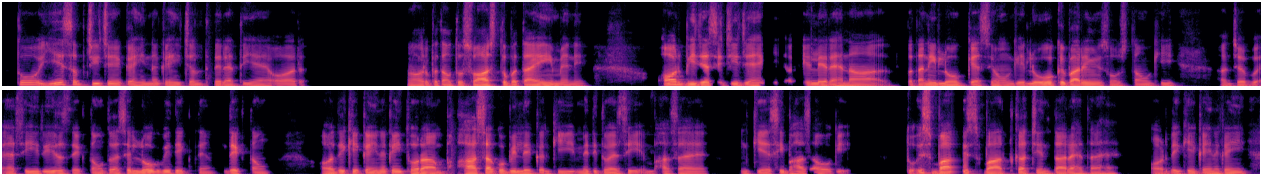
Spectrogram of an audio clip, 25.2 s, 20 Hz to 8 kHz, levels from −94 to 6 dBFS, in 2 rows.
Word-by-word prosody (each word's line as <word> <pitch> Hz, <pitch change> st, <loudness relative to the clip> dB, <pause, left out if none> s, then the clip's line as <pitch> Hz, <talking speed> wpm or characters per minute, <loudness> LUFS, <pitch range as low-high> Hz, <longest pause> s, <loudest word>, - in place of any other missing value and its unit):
तो 180 Hz, 0 st, 0 dB
ये 160 Hz, +8 st, +2 dB
सब 170 Hz, -1 st, -1 dB
चीज़ें 150 Hz, -1 st, +1 dB
कहीं 125 Hz, +2 st, -1 dB
न 130 Hz, 0 st, -2 dB
कहीं 125 Hz, 0 st, -2 dB
चलते 110 Hz, +1 st, -4 dB
रहती 110 Hz, -1 st, -3 dB
है 110 Hz, -2 st, -4 dB
और 100 Hz, +1 st, -4 dB, 1.1 s
और 100 Hz, +1 st, 0 dB
बताऊँ 105 Hz, +1 st, -1 dB
तो 115 Hz, -, 0 dB
स्वास्थ्य 110 Hz, +1 st, +4 dB
तो -, -, +2 dB
बताया 105 Hz, +1 st, +3 dB
ही 115 Hz, -1 st, +2 dB
मैंने। 100 Hz, 0 st, -4 dB, 0.8 s
और 160 Hz, +1 st, +7 dB
भी 155 Hz, 0 st, +3 dB
जैसी 135 Hz, -3 st, +4 dB
चीज़ें 120 Hz, -1 st, -1 dB
हैं 115 Hz, -, +1 dB
कि -, -, -21 dB
अकेले 115 Hz, +1 st, -1 dB
रहना 105 Hz, -1 st, +1 dB, 0.5 s
पता 110 Hz, +2 st, 0 dB
नहीं 120 Hz, -1 st, +2 dB
लोग 105 Hz, 0 st, +1 dB
कैसे 105 Hz, +1 st, -1 dB
होंगे? 95 Hz, 0 st, -3 dB
लोगों 100 Hz, +5 st, +3 dB
के 130 Hz, +3 st, +2 dB
बारे 120 Hz, 0 st, +5 dB
में 125 Hz, -1 st, -1 dB
सोचता 110 Hz, -1 st, -7 dB
हूँ 110 Hz, -1 st, -5 dB
कि 105 Hz, 0 st, -7 dB, 0.4 s
अ, -, -, -4 dB
जब 95 Hz, +3 st, -3 dB
ऐसी 100 Hz, +2 st, -2 dB
रील्स 110 Hz, +2 st, 0 dB
देखता 100 Hz, 0 st, -5 dB
हूँ 110 Hz, +2 st, -4 dB
तो 120 Hz, +1 st, -1 dB
ऐसे 120 Hz, +3 st, -1 dB
लोग 125 Hz, +3 st, +2 dB
भी 125 Hz, -, +3 dB
देखते 110 Hz, -1 st, -4 dB
हैं 110 Hz, -, -9 dB
देखता 105 Hz, 0 st, +1 dB
हूँ 110 Hz, +1 st, -6 dB, 0.5 s
और 105 Hz, +1 st, +2 dB
देखिए 130 Hz, +2 st, 0 dB
कहीं 115 Hz, +2 st, +1 dB
न 130 Hz, -, +1 dB
कहीं 130 Hz, 0 st, +1 dB
थोड़ा 115 Hz, +1 st, +6 dB
भाषा 115 Hz, +6 st, +4 dB
को 120 Hz, -, +3 dB
भी 115 Hz, 0 st, +3 dB
लेकर 105 Hz, 0 st, 0 dB
की 105 Hz, -2 st, -3 dB
मेरी 105 Hz, +2 st, -2 dB
तो 110 Hz, 0 st, -2 dB
ऐसी 110 Hz, +2 st, -1 dB
भाषा 100 Hz, 0 st, -4 dB
है 100 Hz, 0 st, -3 dB, 0.3 s
उनकी 105 Hz, +1 st, -4 dB
ऐसी 100 Hz, +6 st, -1 dB
भाषा 105 Hz, 0 st, -2 dB
होगी। 100 Hz, -1 st, -4 dB, 0.6 s
तो -, -, -4 dB
इस 165 Hz, -3 st, +2 dB
बार 125 Hz, +1 st, +6 dB
इस 140 Hz, -, -2 dB
बात 115 Hz, 0 st, +5 dB
का 120 Hz, -, +5 dB
चिंता 110 Hz, 0 st, 0 dB
रहता 110 Hz, 0 st, 0 dB
है 110 Hz, +1 st, -5 dB, 0.3 s
और 100 Hz, +1 st, -3 dB
देखिए 100 Hz, +2 st, -2 dB
कहीं 105 Hz, 0 st, -1 dB
न 105 Hz, -, -1 dB
कहीं, 110 Hz, 0 st, -1 dB
110 Hz, 205 wpm, -25 LUFS, 105-120 Hz, 1.1 s, और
